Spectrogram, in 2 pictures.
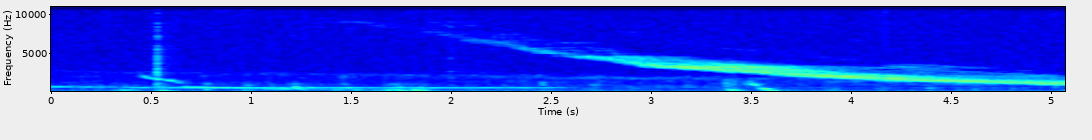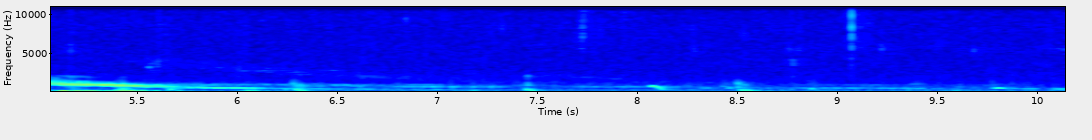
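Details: Weddell seals recorded in November 2017 from the McMurdo Oceanographic Observatory, 21 m below the sea ice in McMurdo Sound, Antarctica; a long gliding call sweeps steadily downward over several seconds, with other faint descending whistles and clicks around it.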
